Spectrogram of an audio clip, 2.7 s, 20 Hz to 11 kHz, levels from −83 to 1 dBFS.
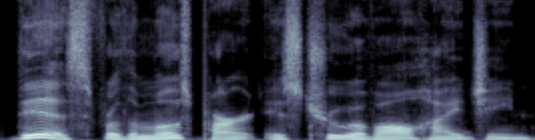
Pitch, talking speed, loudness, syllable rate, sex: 155 Hz, 225 wpm, -18 LUFS, 4.7 syllables/s, female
